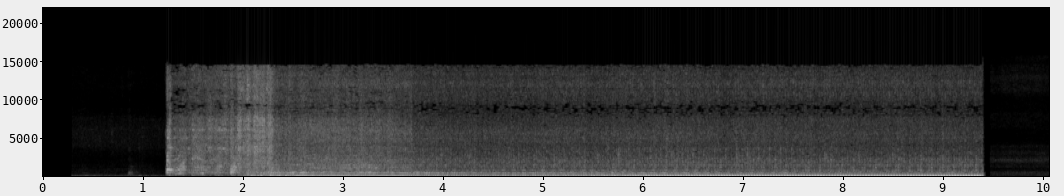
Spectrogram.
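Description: Dodge Neon's four-cylinder engine starting about a second in, revving briefly as it catches and then settling into a steady idle. The sound cuts off suddenly near the end.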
